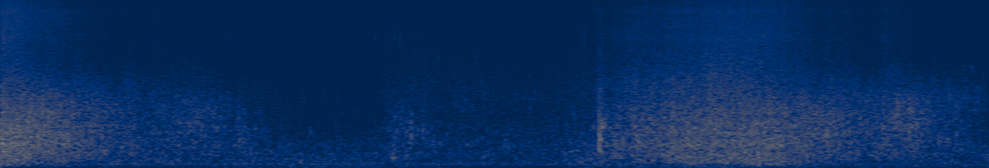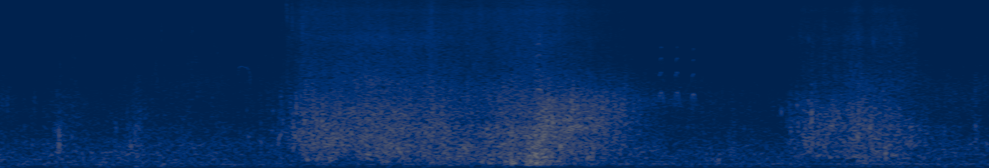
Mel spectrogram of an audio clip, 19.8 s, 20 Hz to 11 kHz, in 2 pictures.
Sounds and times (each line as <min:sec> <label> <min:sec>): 0:00.0 Waves 0:19.7
0:00.0 wind 0:19.7
0:16.4 arctic terns 0:17.0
